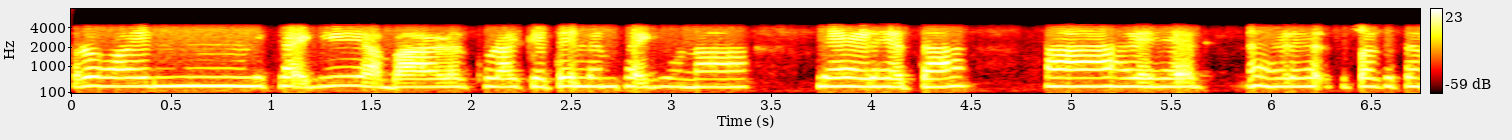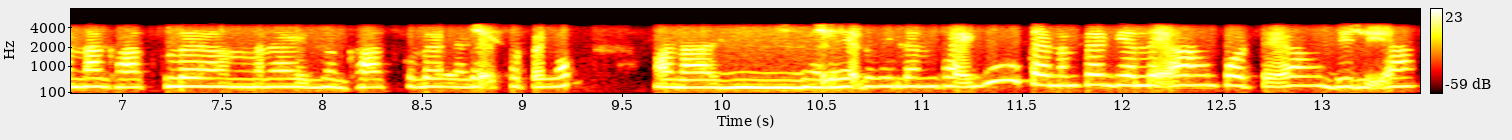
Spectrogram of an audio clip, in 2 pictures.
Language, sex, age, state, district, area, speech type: Santali, female, 18-30, West Bengal, Birbhum, rural, conversation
